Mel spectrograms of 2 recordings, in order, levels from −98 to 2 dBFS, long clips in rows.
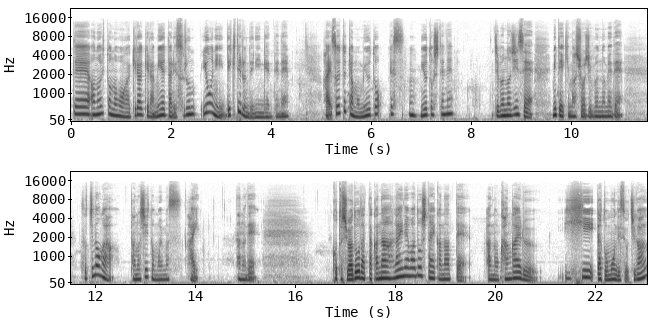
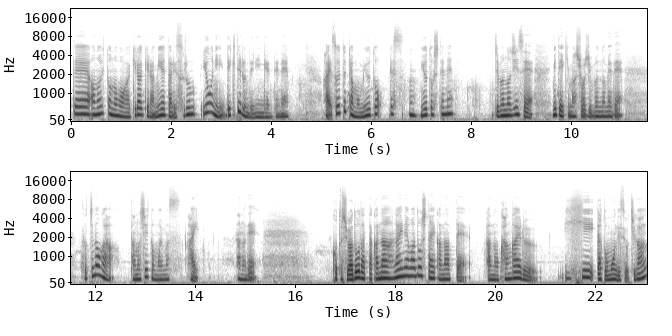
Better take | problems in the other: first | muffled; very; fading above 2.5 kHz

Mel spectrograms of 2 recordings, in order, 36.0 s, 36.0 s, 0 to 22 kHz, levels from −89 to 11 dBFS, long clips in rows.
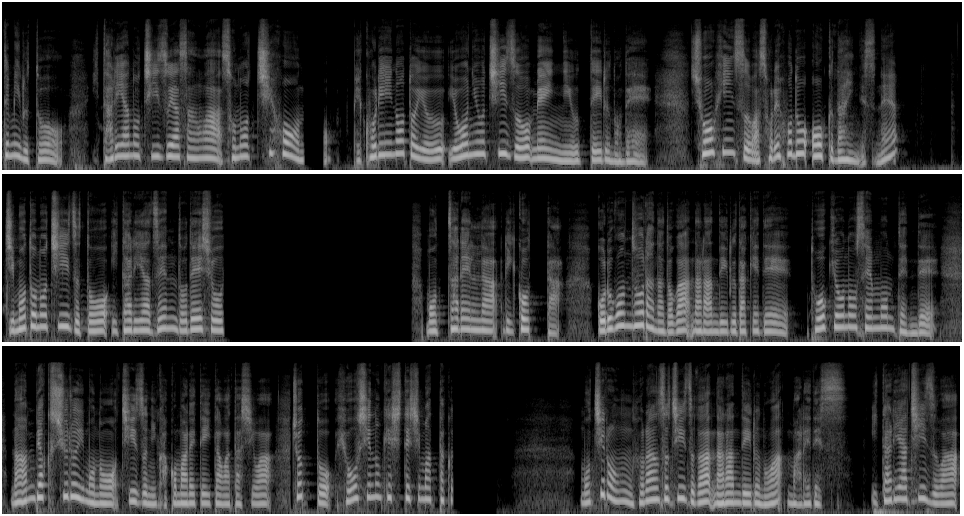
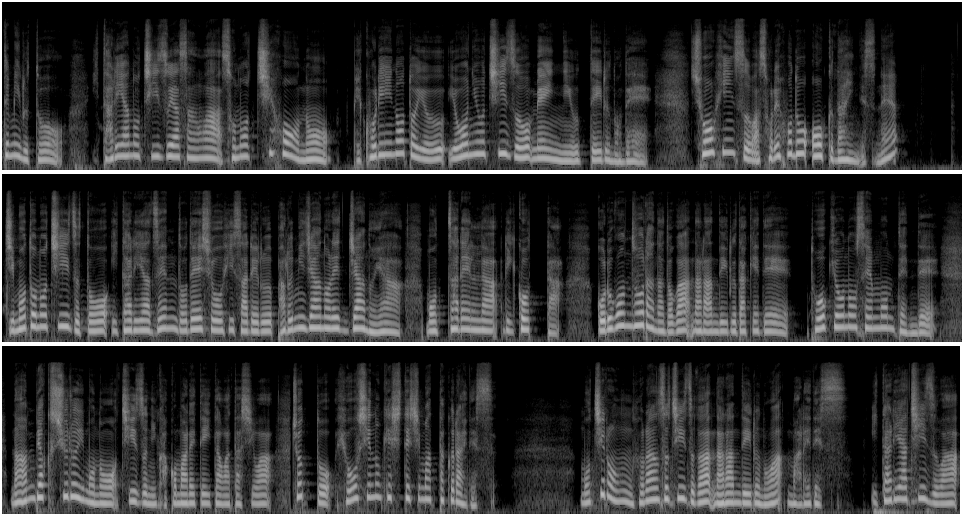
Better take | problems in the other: second | audio cutting out; at 4 s, at 15 s for 2.5 s and at 30 s for 0.5 s

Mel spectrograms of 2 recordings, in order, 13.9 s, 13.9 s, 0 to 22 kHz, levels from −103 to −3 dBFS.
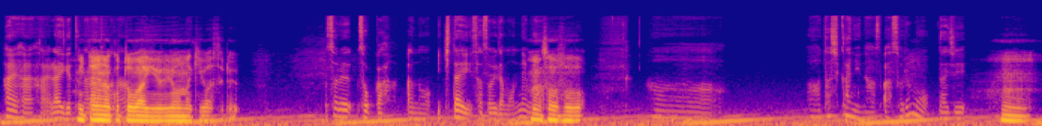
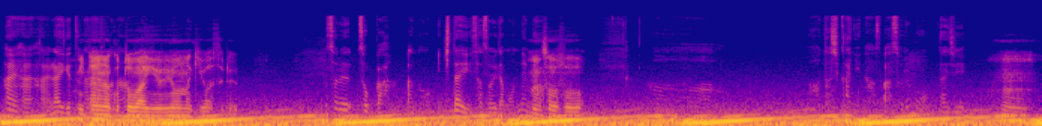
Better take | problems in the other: first | low rumble; loud; throughout; 1 dB below the speech; faint in the first

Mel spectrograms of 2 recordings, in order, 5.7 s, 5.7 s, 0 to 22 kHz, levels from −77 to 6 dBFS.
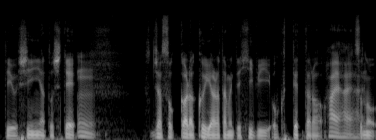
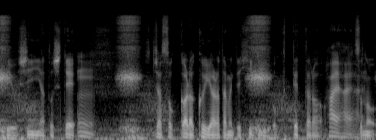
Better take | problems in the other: first | hiss; loud; throughout; 4 dB below the speech

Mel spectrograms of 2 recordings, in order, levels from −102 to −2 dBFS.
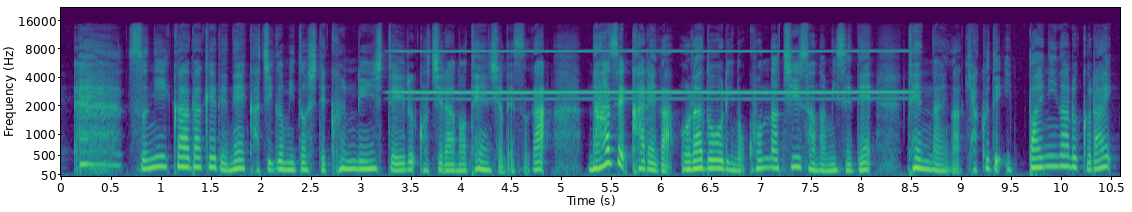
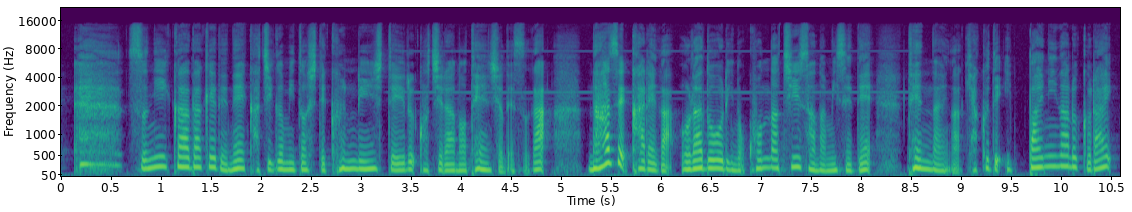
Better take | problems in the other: second | high-pitched whine; loud; from 3.5 to 8.5 s; 3 kHz, 6 dB below the speech; faint in the second

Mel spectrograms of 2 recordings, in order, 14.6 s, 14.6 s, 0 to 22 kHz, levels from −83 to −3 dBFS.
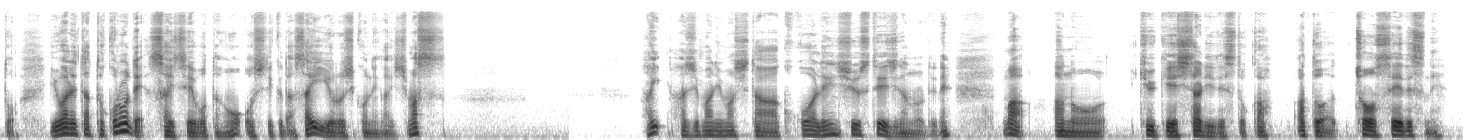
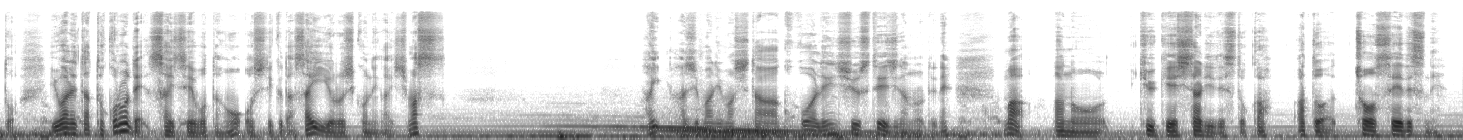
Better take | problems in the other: first | low rumble; noticeable; throughout; 10 dB below the speech

